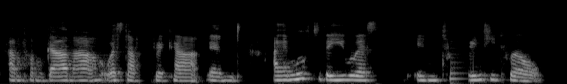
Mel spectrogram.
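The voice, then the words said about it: Slight foreign accent. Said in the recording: “You have a little bit of an accent, which I love.”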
